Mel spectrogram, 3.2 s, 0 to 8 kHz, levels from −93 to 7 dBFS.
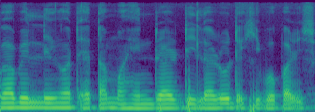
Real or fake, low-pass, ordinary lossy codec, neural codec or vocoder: real; 7.2 kHz; none; none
